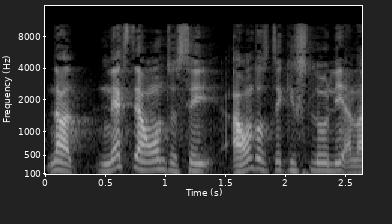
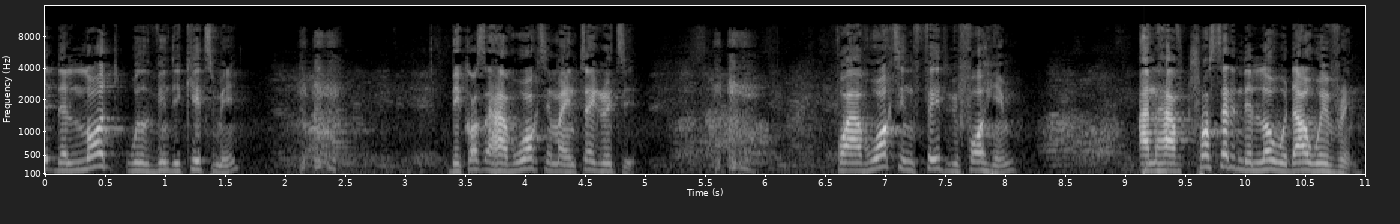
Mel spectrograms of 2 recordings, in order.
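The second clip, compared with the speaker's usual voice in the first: loud, measured proclamation with pauses; preaching declaration; 5 dB louder than usual. Acted. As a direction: declare it line by line for a congregation to repeat. Leads congregation in declaration.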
